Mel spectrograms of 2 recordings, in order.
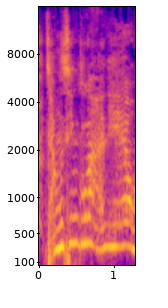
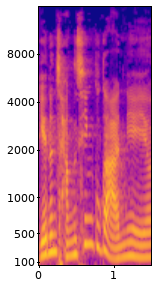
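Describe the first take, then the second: First: Higher-pitched self-mimicry of nagging; mock teacher nagging. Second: Said in the usual way. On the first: Teacher warning students she will keep repeating it, mock nagging. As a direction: exaggerate a teacher's repeated reminder. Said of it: "막 이럴 거".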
